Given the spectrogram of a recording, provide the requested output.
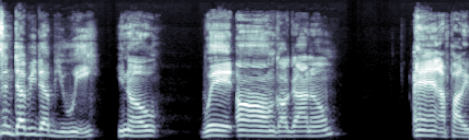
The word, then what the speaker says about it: Gargano: again, you was in WWE, you know, with Gargano and I probably butchered his name. He said it right. Gargano.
